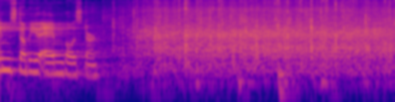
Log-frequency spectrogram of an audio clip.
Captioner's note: audience applauding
